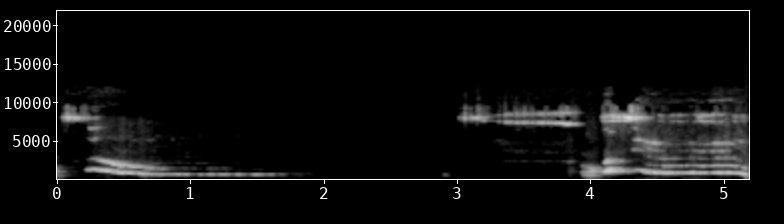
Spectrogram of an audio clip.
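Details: Four-week-old Cavalier King Charles Spaniel puppies in an indoor puppy pen; a loud descending whine fades out, then after a pause a rising-then-falling whimper swells and holds near the end, with a faint high electronic tone.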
